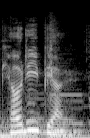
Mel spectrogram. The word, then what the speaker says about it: 별의별: 쓸 때는 별의별이라고 쓰고요 발음은 별이별 또는 별의별이라고 합니다 간혹 벼라별이라고 하는 분도 있던데요 이것은 맞는 표현도 아니고 맞는 발음도 아닙니다 별의별은 보통과 다른 갖가지의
